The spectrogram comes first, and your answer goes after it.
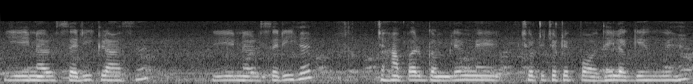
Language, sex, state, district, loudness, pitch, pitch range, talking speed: Hindi, female, Chhattisgarh, Raipur, -16 LUFS, 195 Hz, 190-205 Hz, 145 wpm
